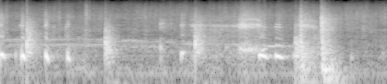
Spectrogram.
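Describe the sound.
A door swings shut with a solid wooden thud near the end, after some shuffling and creaking, while voices murmur quietly.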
